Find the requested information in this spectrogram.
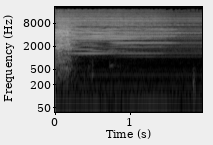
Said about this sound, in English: Sorry, my I'm at home that's my dryer telling me it's time to go change it. Uh, forgot about that.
